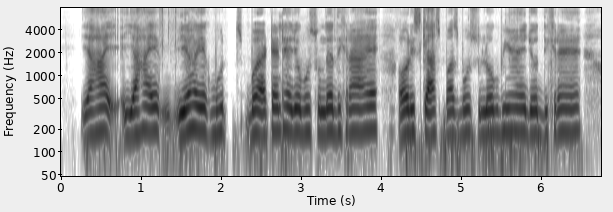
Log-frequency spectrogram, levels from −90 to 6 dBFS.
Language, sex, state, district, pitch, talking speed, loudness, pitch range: Hindi, male, Chhattisgarh, Balrampur, 180 Hz, 220 wpm, -18 LUFS, 170-185 Hz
